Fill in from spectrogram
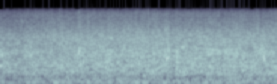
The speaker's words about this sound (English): we have a channel called Water on the system. I'll play a burst of it.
